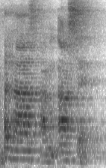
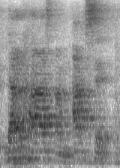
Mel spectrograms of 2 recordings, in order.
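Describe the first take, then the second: No difference in how they are said.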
